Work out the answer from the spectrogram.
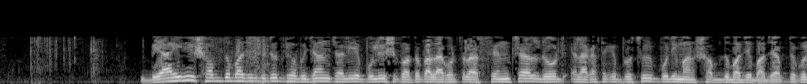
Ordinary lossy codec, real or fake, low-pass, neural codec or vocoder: none; real; 3.6 kHz; none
